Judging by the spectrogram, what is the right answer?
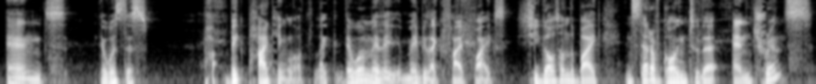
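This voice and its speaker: A man hosting a podcast, telling a story in a casual, animated way, acting out quoted lines and hesitating with ums and restarts. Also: fairly low pitch, moderate pace, dry recording. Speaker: podcast host.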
